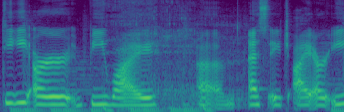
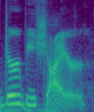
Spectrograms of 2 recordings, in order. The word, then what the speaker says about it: Derbyshire: Okay, so it's spelled like D-E-R-B-Y S-H-I-R-E. You would think it'd be pronounced Derbyshire if you were American.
